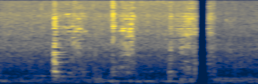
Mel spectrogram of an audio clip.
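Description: Onion and spices sizzle while being stirred and fried in a pan, with intermittent scraping stir strokes over a steady frying hiss and a brief dropout near the end.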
